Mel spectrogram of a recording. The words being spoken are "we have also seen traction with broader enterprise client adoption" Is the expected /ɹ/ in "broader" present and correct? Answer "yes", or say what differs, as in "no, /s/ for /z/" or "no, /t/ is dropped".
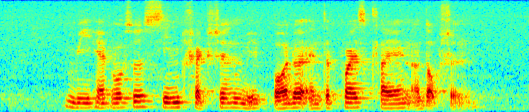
no, /ɹ/ is dropped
